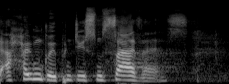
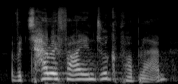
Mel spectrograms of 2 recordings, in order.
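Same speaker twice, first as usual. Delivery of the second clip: ordinary delivery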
